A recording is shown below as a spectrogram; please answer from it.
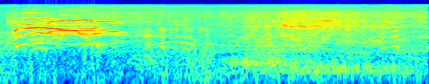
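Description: Mine-train roller coaster running on its track: a burst of several high, excited rider voices near the start, then a low rumble of the train's wheels that builds from about halfway and carries on as the cars come out into the open.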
